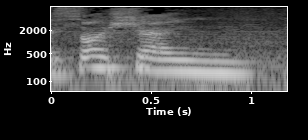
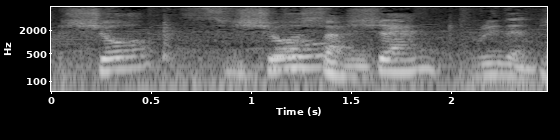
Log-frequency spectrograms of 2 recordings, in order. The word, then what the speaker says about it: Shawshank Redemption: Bueno, no, cuando yo dije Sunshine. Siempre la pronuncio mal, pues son, yo digo, es son, es Shawshank Redemption.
